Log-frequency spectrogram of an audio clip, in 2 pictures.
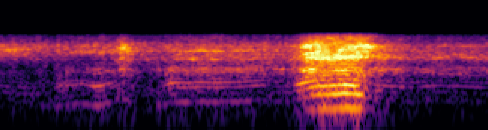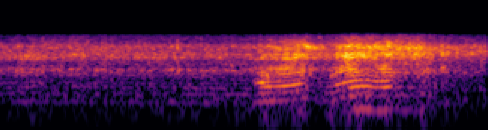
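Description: Yamaha Blaster quad's two-stroke single-cylinder engine revving in the distance as it comes along a muddy track, rising and falling in pitch, with the loudest rev about two seconds in and another about five seconds in.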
